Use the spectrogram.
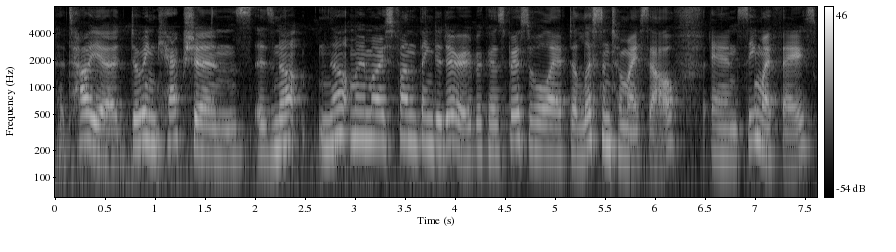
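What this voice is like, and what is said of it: New Zealand accent, slightly American. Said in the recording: “with a New Zealand accent, although I know I'm sounding a little more American now”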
